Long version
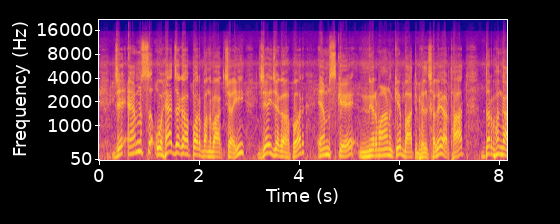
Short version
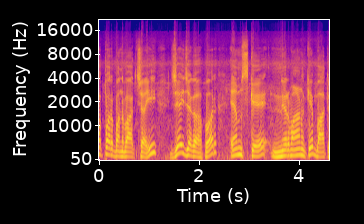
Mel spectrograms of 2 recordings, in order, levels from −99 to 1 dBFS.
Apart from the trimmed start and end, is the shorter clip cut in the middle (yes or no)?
no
